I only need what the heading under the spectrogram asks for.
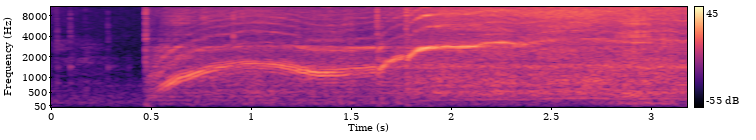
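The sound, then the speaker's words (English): An electric hand mixer whirs into a thick dough, starting abruptly with a steady motor whine that climbs in pitch and wavers as the beaters work. “And now I have to mix this stuff together. I'll see if my hand mixer can handle it.”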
